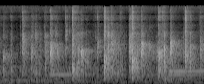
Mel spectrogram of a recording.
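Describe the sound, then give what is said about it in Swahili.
An audience claps for business people, with a handful of distinct, fairly quiet claps landing in a loose, uneven rhythm. “nawapongeza sana wafanyabiashara tuwapigie makofi”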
